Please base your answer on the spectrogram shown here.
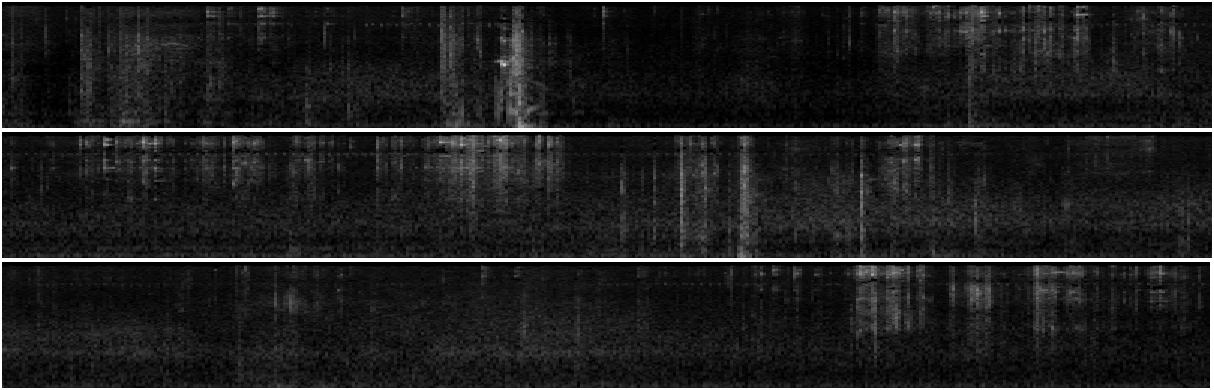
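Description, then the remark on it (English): Keys jangle and clink in brief bursts, loudest early on, over a steady background of rustling and shuffling movement, with no one talking. “Keys, phone, poop bags.”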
